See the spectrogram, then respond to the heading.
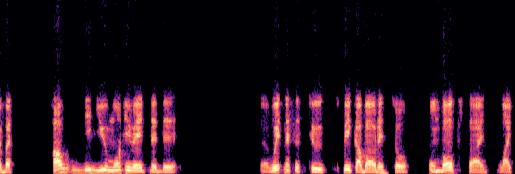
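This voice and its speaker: A man's voice: medium pitch, no room sound. Male academic interviewer, hesitant, tinny phone-like audio, dry sound. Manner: hesitant, many fillers. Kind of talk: asking a long question.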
